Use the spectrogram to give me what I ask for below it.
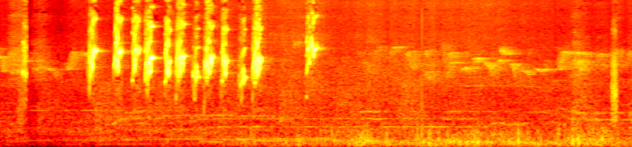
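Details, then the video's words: Male Asian pied starling singing as a tutor for other starlings: a quick series of sharp clicking whistled notes, after which a steady low rumbling background noise takes over. "Kicauan Jalak kebo Jantan Full Isian Pas Untuk Masteran Semua Jenis Burung jalak"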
